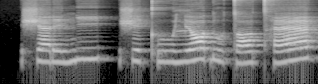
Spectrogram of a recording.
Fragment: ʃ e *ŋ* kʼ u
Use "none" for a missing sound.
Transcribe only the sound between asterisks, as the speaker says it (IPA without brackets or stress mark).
none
